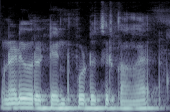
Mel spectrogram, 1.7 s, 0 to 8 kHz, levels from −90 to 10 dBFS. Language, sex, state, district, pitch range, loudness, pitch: Tamil, male, Tamil Nadu, Nilgiris, 105-115 Hz, -14 LUFS, 110 Hz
